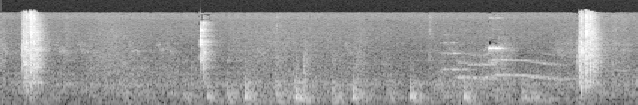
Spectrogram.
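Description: Two short, sharp clicks about five and a half seconds apart, with a single sharp tick and a run of soft low knocks between them, and faint high chirps near the end.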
